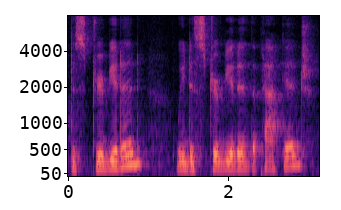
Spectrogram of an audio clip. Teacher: a y and an U but distribute second syllable and distributed change your final t for a flap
